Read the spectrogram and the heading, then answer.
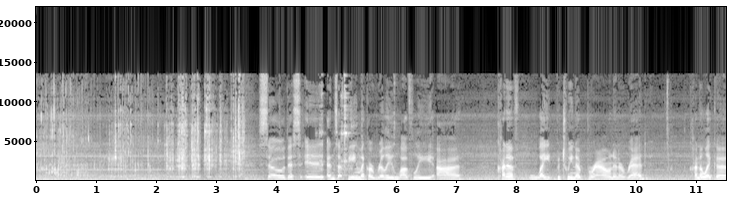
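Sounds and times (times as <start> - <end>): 
cocktail pouring into a cocktail glass: 0.0 - 2.6
speech: 3.9 - 10.3, 11.0 - 11.5.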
